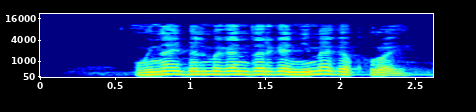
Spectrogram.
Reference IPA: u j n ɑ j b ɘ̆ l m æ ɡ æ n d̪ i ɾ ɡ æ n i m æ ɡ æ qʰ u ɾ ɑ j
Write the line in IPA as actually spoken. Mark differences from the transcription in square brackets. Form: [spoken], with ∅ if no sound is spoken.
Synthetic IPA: u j n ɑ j b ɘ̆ l m æ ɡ æ n d̪ [æ] ɾ ɡ æ n i m æ ɡ æ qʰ u ɾ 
